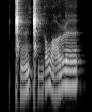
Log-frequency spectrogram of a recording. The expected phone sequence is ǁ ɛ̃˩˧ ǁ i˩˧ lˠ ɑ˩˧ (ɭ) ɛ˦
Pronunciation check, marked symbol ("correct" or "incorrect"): correct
